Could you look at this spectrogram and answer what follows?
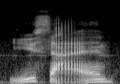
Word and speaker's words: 雨伞: Yusan. Okay. Pronounce the second tone really is third tone, then third tone.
